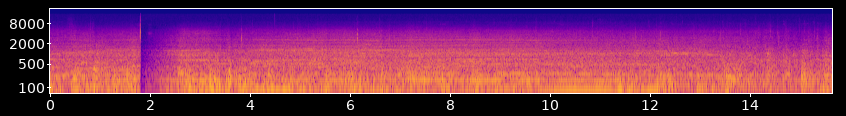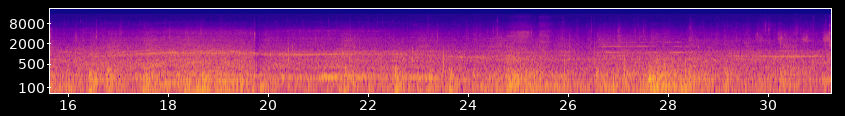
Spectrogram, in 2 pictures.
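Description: Wind buffeting the microphone over a steady low engine hum. The sound briefly cuts out about two seconds in.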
